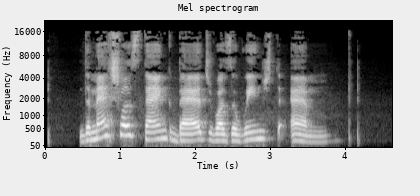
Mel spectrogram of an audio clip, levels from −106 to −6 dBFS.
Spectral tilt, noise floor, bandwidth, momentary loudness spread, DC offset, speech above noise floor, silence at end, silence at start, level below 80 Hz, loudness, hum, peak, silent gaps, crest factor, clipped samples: -3 dB/octave; -49 dBFS; 16.5 kHz; 11 LU; under 0.1%; 32 dB; 0.9 s; 0.45 s; -60 dBFS; -17 LUFS; none; -2 dBFS; none; 18 dB; under 0.1%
